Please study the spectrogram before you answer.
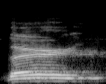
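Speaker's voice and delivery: गर्ल with a hard Irish r. Shown as a demonstration. Teacher demonstrating the Irish accent. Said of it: "वो इस तरीके से बोलते हैं".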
